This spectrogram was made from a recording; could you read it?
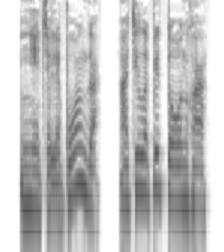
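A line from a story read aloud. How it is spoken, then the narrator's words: Cold correction, owl. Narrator (Russian): холодно поправил хозяина филин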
